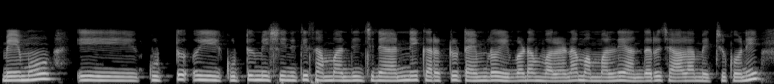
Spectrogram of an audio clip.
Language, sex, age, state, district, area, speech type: Telugu, female, 30-45, Telangana, Peddapalli, rural, spontaneous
